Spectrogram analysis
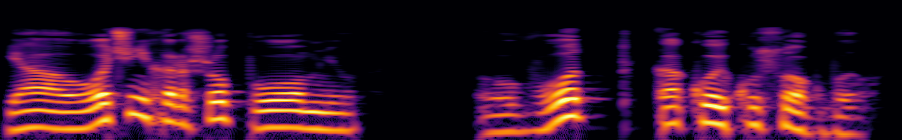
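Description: Man voicing Oblomov, lazy dreamy gentleman. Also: medium pitch, animated, slow. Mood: insistent. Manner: drowsy, wistful, then fussy. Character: lazy dreamy gentleman landowner, male, middle-aged. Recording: slightly muffled audiobook recording.

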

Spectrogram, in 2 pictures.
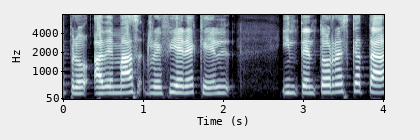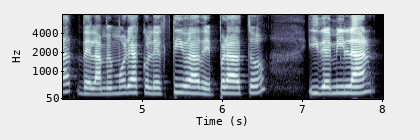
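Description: A woman hosting a podcast, talking in a relaxed, chatty way with many fillers. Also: on the high side, smooth, dry recording, clean studio sound. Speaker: podcast host. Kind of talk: casual podcast talk.

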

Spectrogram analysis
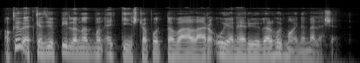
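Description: A man's voice: fairly low pitch, warm tone, muffled recording. A man narrating an audiobook in a tense, dramatic reading style.

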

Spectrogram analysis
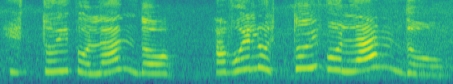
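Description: A woman's voice: a little high, sing-song, measured pace, background noise. A woman playing a curious, timid young girl in an audio drama, exclaiming and sighing in a wide-eyed manner. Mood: amazed.

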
